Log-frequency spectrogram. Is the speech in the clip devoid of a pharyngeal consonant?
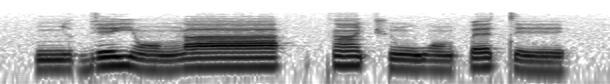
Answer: yes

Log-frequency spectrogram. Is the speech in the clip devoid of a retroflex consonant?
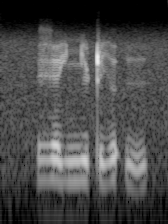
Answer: no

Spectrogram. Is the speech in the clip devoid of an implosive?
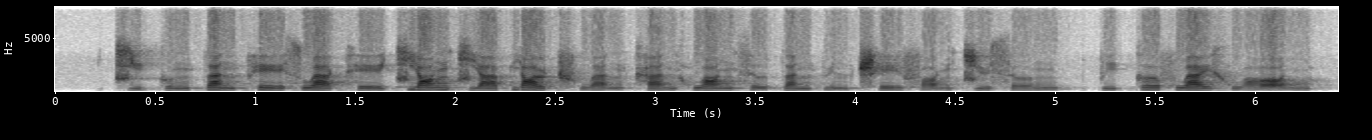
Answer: yes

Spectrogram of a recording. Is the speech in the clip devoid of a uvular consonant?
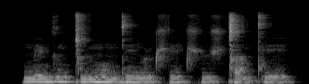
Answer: yes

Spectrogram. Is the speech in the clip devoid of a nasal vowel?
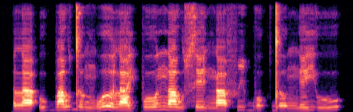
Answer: yes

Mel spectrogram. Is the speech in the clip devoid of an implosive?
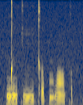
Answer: yes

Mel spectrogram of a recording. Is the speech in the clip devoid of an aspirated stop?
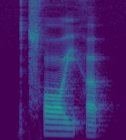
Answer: no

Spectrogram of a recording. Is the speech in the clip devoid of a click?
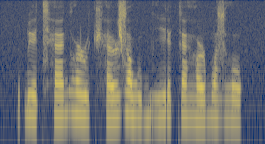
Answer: yes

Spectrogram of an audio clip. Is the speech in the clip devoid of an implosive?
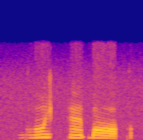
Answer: no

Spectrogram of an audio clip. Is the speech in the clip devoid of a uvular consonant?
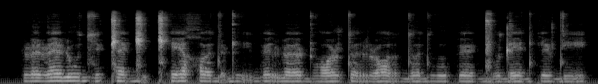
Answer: no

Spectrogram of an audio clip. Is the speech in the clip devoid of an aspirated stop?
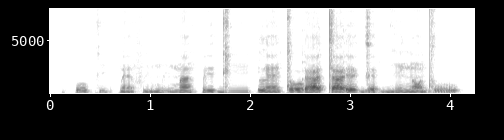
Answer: yes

